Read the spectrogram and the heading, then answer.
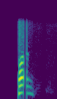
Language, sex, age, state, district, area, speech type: Manipuri, male, 60+, Manipur, Chandel, rural, conversation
